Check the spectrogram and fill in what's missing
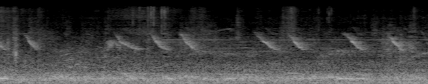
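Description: A sapchila napta female pigeon, with a series of about nine short, thin, downward-sliding chirps or calls in steady succession over a dense, noisy background.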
